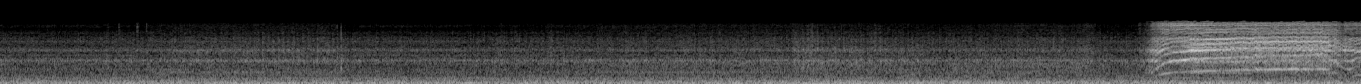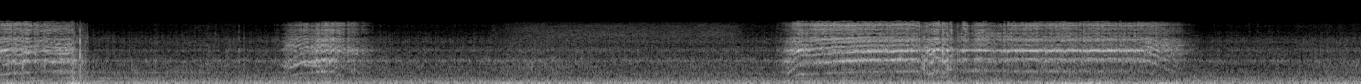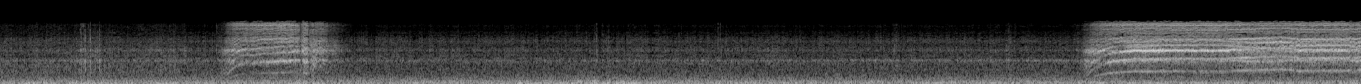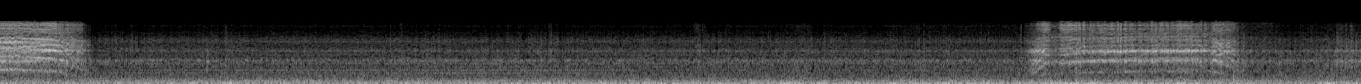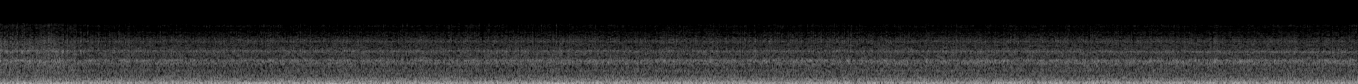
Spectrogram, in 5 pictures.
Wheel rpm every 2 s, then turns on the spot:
10, 10, 10, 20, 20, 50, 140, 30, 30, 10, 30, 160, 90, 10, 30, 30, 0, 0, 10, 140, 120, 0, 0, 0, 0, 60, 80, 10, 0, 0, 0, 0, 0, 0.
0-4 6-10 14-16 18-20 26-28 54-56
